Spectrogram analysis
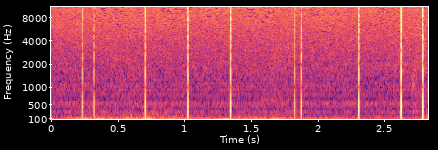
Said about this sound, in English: Ah, the static keeps coming back.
